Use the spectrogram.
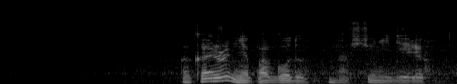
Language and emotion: Russian, neutral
